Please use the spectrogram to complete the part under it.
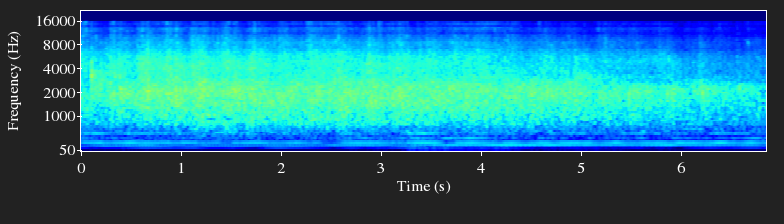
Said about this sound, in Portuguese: Pode aplaudir, irmão.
